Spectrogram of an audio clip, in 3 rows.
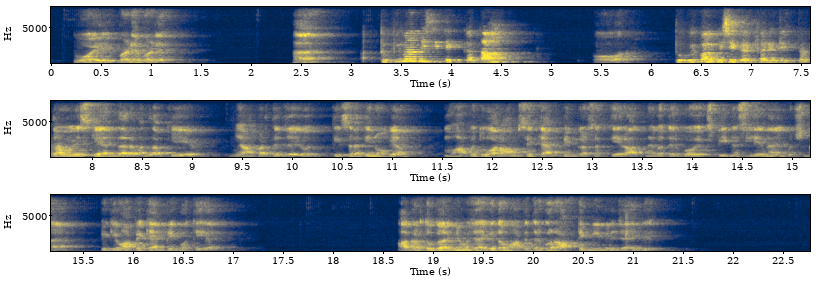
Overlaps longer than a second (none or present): none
